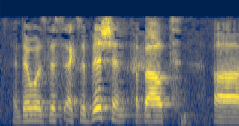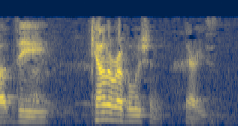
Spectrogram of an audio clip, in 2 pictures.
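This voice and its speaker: Noticeable background noise sits behind a man speaking at a fairly slow pace and medium pitch, with ordinary pitch variation. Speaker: interpreter. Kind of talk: consecutive interpretation. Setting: church.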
